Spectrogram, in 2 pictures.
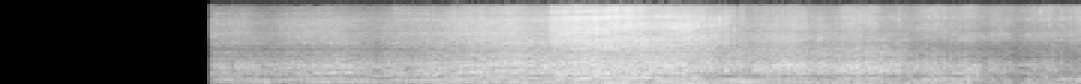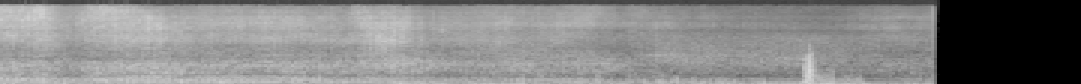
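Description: A car engine revving hard while the car spins its wheels and slides through snow. It starts suddenly about a second in, is loudest a couple of seconds later, then runs on more steadily, with a short sharp burst near the end.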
